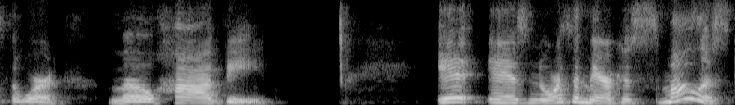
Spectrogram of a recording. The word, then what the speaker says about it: Mojave: when a text is telling you how to pronounce the word mohavi it is north america's smallest desert it lies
